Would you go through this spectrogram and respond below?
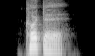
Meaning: tripe
- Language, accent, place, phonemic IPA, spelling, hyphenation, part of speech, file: German, Germany, Berlin, /ˈkʊtl̩/, Kuttel, Kut‧tel, noun, De-Kuttel.ogg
